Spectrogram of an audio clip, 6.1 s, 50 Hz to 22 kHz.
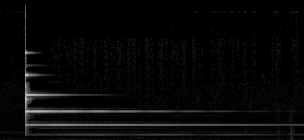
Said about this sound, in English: Start by taking 3 deep breaths in through your nose and out through your mouth, focusing your attention on the sound of the bell ringing until you cannot hear it any longer.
